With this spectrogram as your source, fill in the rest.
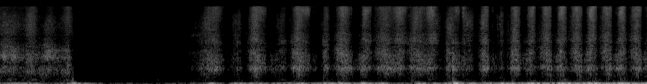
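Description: A vintage Camper black leather sneaker with a rubber sole is held in one hand while its upper is brushed with a wooden-backed, dark-bristle shoe brush. Quick back-and-forth strokes make a bright, scratchy bristle hiss, with a brief pause after the first second. The brushing then resumes in a steady, faster rhythm.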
